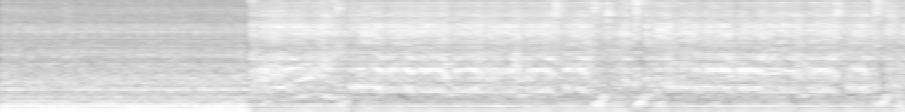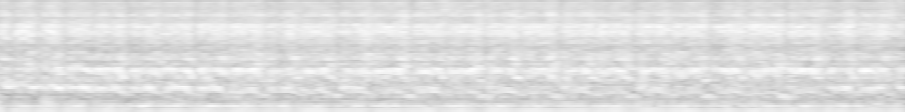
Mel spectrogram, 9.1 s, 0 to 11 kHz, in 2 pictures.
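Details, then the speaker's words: Citroën 2CV spare engine of unknown history, first start after years of storage, jump-started: catches after a second and runs with an uneven, lumpy, throat-clearing note and lots of smoke; rough running after storage. "kind of sounds like it's clearing its throat, but blimey, it's a bit smoky in here."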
